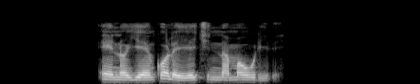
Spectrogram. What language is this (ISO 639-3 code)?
lug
